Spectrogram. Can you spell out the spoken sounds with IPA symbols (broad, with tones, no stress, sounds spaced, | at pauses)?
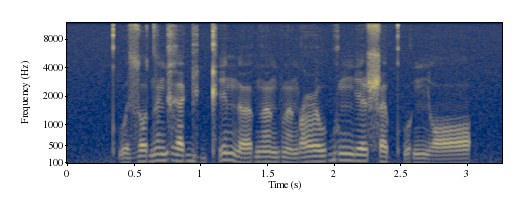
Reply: kʷʼ i˩ z o˧ d ɛ̃˥ ɡ ɣ ɛ˧˥ ɡ i˩ ɡ kʼ i˥ n œː˩˧ ɡ œ̃ː˧ ɡ β œ̃˩˧ ɡ ʕ uː˧˥ ɡ u˥ ŋ iː˥ ʂ ɛ˧˥ kʷʼ a˧ ɡ ɲ ɔː˩˧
